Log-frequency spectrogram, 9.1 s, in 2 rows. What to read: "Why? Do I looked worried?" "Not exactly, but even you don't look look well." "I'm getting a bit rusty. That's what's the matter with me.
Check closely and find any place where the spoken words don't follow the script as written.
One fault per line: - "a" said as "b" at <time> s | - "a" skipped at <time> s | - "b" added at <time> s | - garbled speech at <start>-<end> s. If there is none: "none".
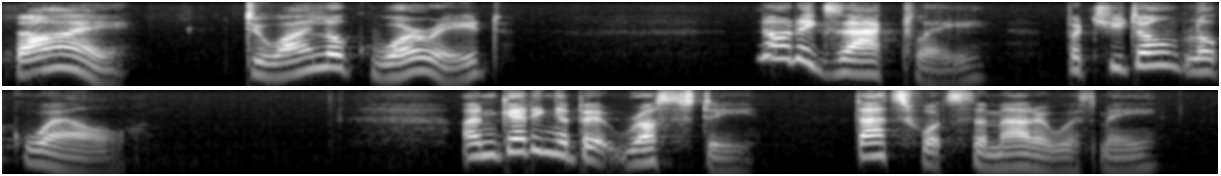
- "looked" said as "look" at 1.1 s
- "even" skipped at 4.2 s
- "look" skipped at 4.7 s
